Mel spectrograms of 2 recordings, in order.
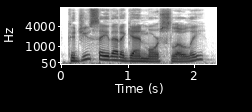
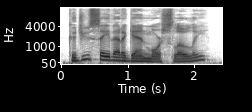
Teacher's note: Match the rising tone on say and use gentle stress on slowly.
